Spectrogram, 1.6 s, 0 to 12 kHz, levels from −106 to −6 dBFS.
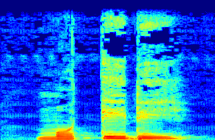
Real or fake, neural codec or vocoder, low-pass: real; none; 10.8 kHz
